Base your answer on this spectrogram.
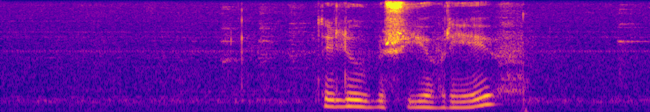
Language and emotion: Russian, neutral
